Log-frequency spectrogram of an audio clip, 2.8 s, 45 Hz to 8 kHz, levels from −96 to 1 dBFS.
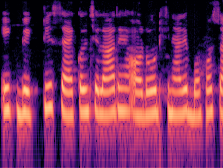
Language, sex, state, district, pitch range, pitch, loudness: Hindi, female, Chhattisgarh, Balrampur, 240-255 Hz, 250 Hz, -17 LUFS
